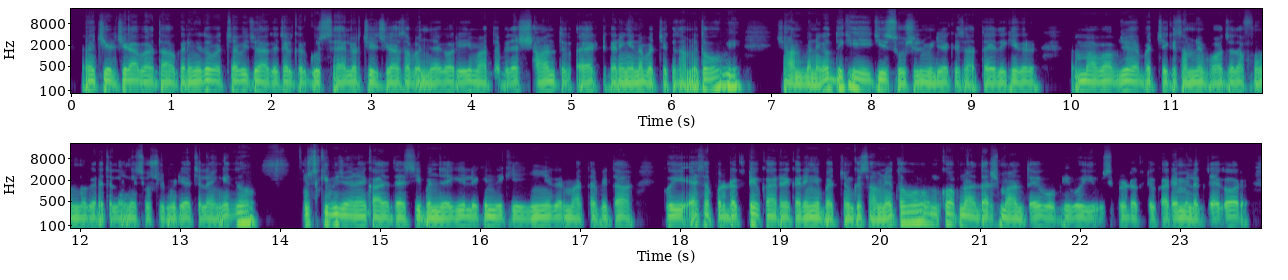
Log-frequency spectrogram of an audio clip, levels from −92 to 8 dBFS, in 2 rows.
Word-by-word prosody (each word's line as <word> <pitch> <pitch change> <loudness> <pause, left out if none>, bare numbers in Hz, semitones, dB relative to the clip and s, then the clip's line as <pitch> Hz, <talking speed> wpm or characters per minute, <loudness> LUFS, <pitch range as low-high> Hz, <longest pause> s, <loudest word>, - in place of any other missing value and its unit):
अ, 95 - +4
चिड़चिड़ा 100 0 +1
बर्ताव 90 -1 -1
करेंगे, 90 +2 +1
तो 105 - +4
बच्चा 95 +1 -2
भी 100 +1 +1
जो 95 - +1
आगे 90 0 -2
चलकर 90 -2 -2
गुस्सैल 90 0 0
और 90 - -1
चिड़चिड़ा 90 0 0
सा 90 - -2
बन 85 - +2
जाएगा, 90 +1 0
और 90 - -1
यही 90 +1 +2
माता-पिता 85 0 -3
शांत 90 0 -1 0.2
ऐक्ट 90 +2 -3
करेंगे 85 0 +2
ना 90 - +3
बच्चे 85 -2 -1
के - - -4
सामने, - - +1
तो 105 - +2
वो 120 +5 +2
भी 140 -2 +4 0.5
शांत 80 -1 +2
बनेगा। 80 +6 +3
देखिए, 125 +3 +3
ये 105 - +3
ही 100 - -1
चीज़ 105 -1 +1
सोशल 85 +2 -1
मीडिया 85 0 +1
के - - -6
साथ - - -6
है। 85 - +2
देखिए, 85 +2 0
अगर 90 0 -1 0.4
माँ-बाप 95 -1 +2
जो 100 +1 +4
हैं 95 -2 0
बच्चे - - -2
के - - -4
सामने 90 +1 +1
बहुत 85 0 -2
ज़्यादा 90 0 -1
फ़ोन 85 +1 0
वगैरह 90 +1 -2
चलाएँगे, 85 +1 -1
सोशल 85 0 -6
मीडिया, 85 +1 0
चलाएँगे 85 +3 0
तो 125 +4 +4 0.5
उसकी 110 +1 0
भी 110 0 +4
जो 105 - +3
है 100 - +1
ना 95 - +2
एक 95 - -2
आदत 90 -1 0
ऐसी 90 +1 0
बन 85 0 +3
जाएगी 85 +2 +2
लेकिन 95 0 +1
देखिए 90 -1 -1
यहीं 90 +2 +2
अगर 90 0 0
माता-पिता 90 +2 -2 0.4
कोई 95 0 +3
ऐसा - - -1
प्रोडक्टिव 95 +4 +1
कार्य 90 -2 +1
करेंगे 90 +1 +3
बच्चों 80 0 -1
के 90 - +1
सामने 85 +1 +2
तो 120 - +4
वो 125 +2 +4
उनको 110 0 +1
अपना 100 -2 +1
आदर्श 90 0 -1
मानते 85 -2 +1
हैं। 90 - +2
वो 90 -2 -1
भी 90 - -2
वही 90 0 0
उस - - -10
प्रोडक्टिव - - -4
कार्य 85 - 0
में 85 -1 +2
लग 80 - -3
जाएगा 85 +2 +1
और 95 - 0
90 Hz, 245 wpm, -23 LUFS, 85-95 Hz, 0.5 s, अ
